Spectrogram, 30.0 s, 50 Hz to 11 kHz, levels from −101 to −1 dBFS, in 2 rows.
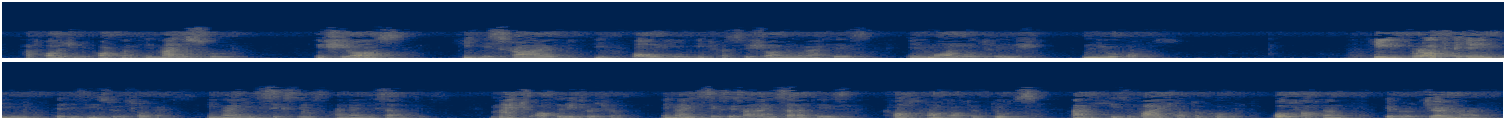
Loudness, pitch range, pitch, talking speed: -45 LUFS, 90-115 Hz, 105 Hz, 105 wpm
